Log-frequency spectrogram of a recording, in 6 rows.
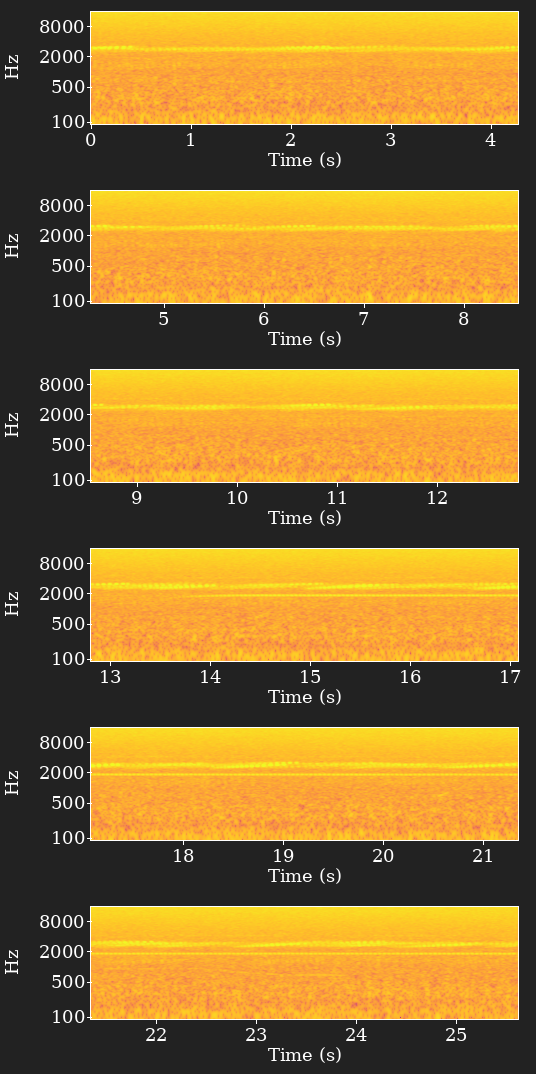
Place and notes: A coyote yelling when a plane is passing by, during the night, in the Tall Grass Prairie. Some cricket are singing too. Sound recorded by a MS setup Schoeps CCM41+CCM8 Sound Devices 788T recorder with CL8 MS is encoded in STEREO Left-Right recorded in may 2013 in Oklahoma, USA.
